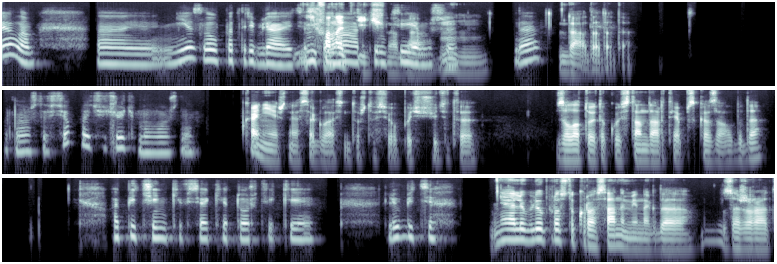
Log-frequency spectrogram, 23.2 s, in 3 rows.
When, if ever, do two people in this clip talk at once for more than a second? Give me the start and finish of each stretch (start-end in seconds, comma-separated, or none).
2.9-4.6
